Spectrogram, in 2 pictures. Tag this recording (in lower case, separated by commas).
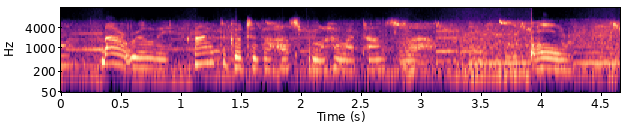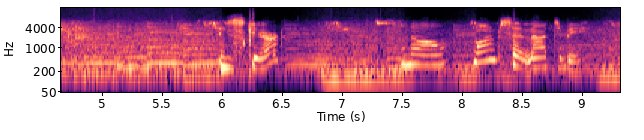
speech, music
